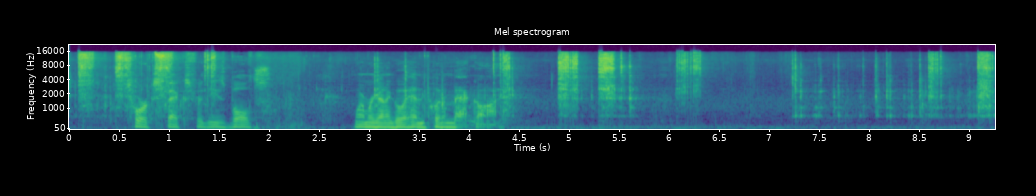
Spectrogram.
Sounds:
Speech

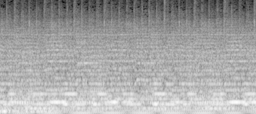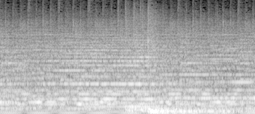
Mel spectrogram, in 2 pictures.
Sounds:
Background music, Music

